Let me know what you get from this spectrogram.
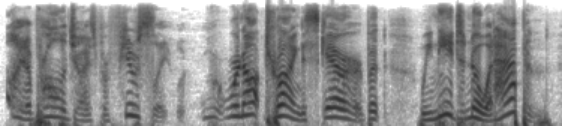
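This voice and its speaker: A man voicing a polite police colt, formal and apologetic, with a measured, reassuring manner. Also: sits high, very animated, pushed and bright, breathy edge, dry recording, dull audio, voice pushed up, full character voice. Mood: apologetic, insistent. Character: reassuring official police colt, polite young male pony.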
